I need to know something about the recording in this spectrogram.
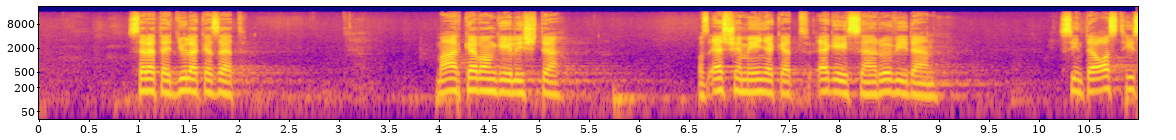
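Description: A young man speaks calmly and slowly through a microphone, in an echoing hall.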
